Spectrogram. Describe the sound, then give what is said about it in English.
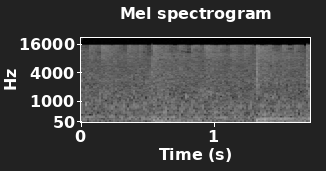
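A lobster boat's motor rumbles low and steady as the fisherman eases it off, with two brief surges in the drone, water sloshing faintly beneath it and no voices. “At the right moment, the man eases his motor, rolls his wheel, pulls his clutch.”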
